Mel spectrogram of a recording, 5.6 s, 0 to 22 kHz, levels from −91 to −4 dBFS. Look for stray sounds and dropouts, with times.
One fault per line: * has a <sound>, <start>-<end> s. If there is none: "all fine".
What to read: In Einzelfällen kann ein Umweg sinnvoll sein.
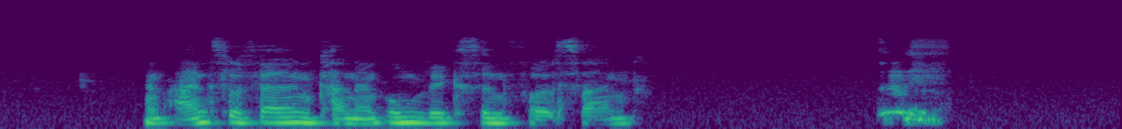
* has a throat clearing, 4.4-4.8 s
